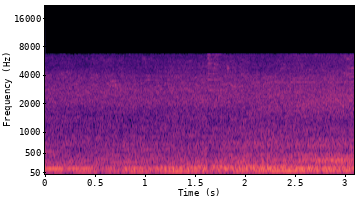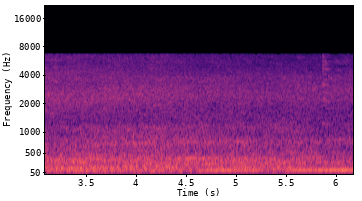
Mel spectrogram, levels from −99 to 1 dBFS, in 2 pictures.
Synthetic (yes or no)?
no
